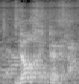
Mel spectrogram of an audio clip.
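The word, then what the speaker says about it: Dochter: do not a doctor CH is not pronounced K it's doctor doct doct doct yes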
